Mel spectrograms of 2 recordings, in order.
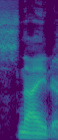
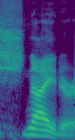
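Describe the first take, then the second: First: The name begins with an 'sn' sound. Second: The name begins with a 'shn' sound. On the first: The speaker calls it right. "it's Snyder" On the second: The speaker calls it wrong. "don't say Schneider"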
